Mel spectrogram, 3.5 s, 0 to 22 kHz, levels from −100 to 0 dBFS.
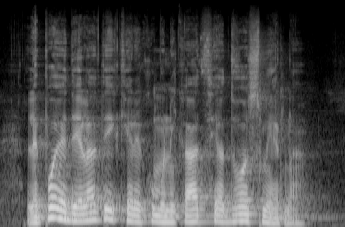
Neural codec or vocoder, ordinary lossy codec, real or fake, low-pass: none; none; real; 19.8 kHz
